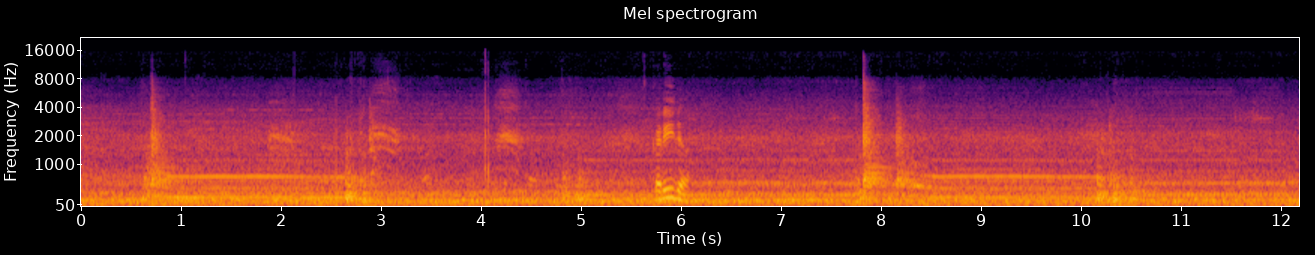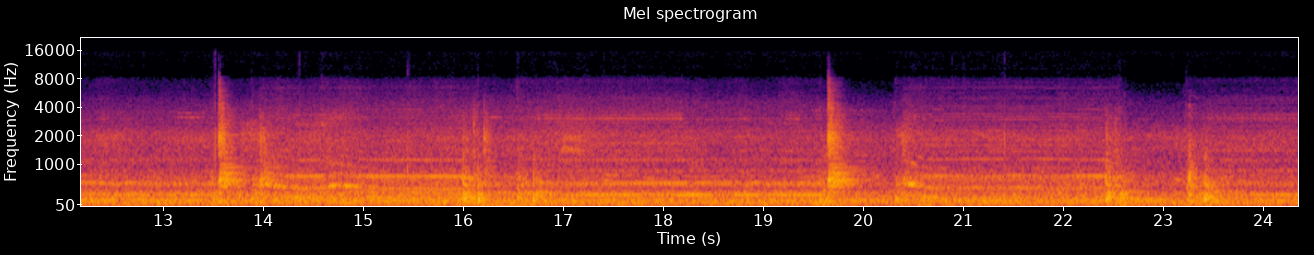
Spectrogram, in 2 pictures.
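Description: A road barrier clunks as it stops moving.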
